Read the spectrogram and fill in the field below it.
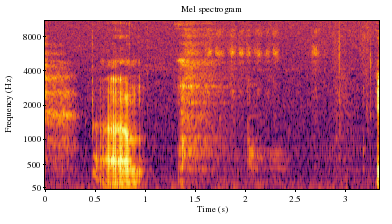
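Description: A Platinum Procyon fountain pen with a medium nib scratches across paper in one firm stroke near the start, followed by fainter, sparse pen movements and a sharp knock at the very end.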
